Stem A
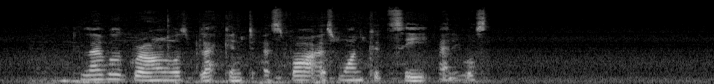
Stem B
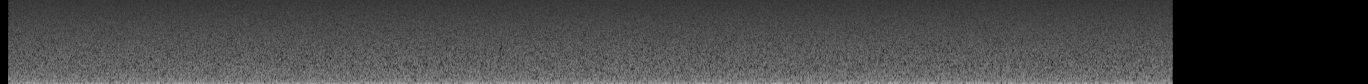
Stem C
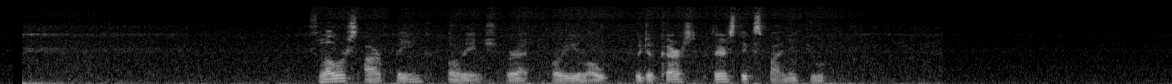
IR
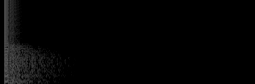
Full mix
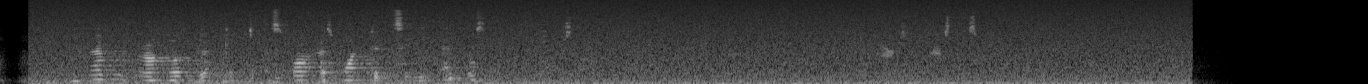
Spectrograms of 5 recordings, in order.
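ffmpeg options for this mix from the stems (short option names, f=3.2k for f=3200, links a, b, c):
-filter_complex "[0:a]acompressor=threshold=-22dB:ratio=2,aeval=exprs='val(0)*pow(10,-24*(0.5-0.5*cos(2*PI*4*n/s))/20)':c=same,volume=1dB,asplit=2[a][b];[b]volume=-12.5dB[c];[1:a]adelay=200,volume=-7.5dB,asplit=2[d][e];[e]volume=-24dB[f];[2:a]highpass=1.4k,adelay=2150,volume=-7dB[g];[3:a]atrim=start_sample=2205[h];[c][f]amix=inputs=2:normalize=0[i];[i][h]afir=irnorm=-1:irlink=0[j];[a][d][g][j]amix=inputs=4:normalize=0"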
